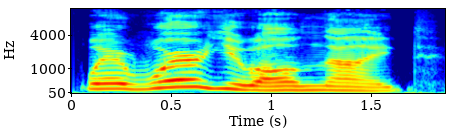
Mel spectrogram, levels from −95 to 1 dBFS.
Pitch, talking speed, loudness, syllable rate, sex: 190 Hz, 160 wpm, -16 LUFS, 4.3 syllables/s, male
